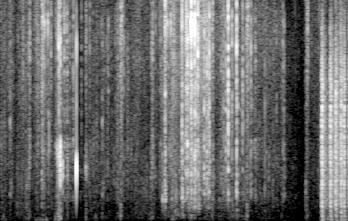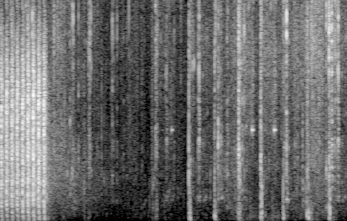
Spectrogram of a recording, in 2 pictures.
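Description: Gunfire rings out in a video game, with scattered sharp shots and a dense rapid automatic burst in the middle, followed by more irregular single reports.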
